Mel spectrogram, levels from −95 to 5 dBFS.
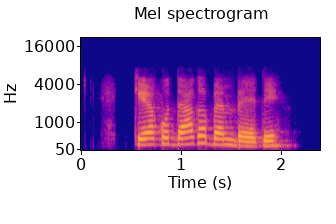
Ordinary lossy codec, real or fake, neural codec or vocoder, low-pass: Opus, 16 kbps; real; none; 7.2 kHz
